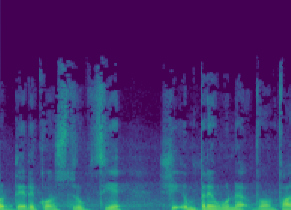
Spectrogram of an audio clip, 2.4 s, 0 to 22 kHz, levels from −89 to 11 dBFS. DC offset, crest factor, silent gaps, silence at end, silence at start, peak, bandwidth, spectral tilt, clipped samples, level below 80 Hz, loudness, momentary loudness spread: under 0.1%; 16 dB; none; 0 s; 0 s; -2 dBFS; 15.5 kHz; -6.5 dB/octave; under 0.1%; -50 dBFS; -19 LUFS; 7 LU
